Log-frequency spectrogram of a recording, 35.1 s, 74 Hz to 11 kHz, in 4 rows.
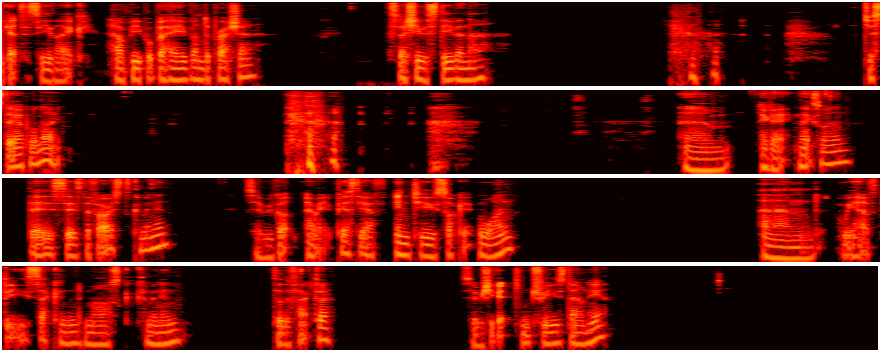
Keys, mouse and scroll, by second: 2.0 shift+d, 2.9 click, 5.7 shift+d, 8.0-9.0 scroll up 9, 9.0-11.6 middle drag, 11.6 click, 13.4 click, 14.3 scroll down 6, 14.4 middle click, 14.9 scroll down 4, 15.0-17.8 middle drag, 17.8 click, 21.0-22.3 middle drag, 22.3 click, 25.0-26.4 middle drag, 26.4 click.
